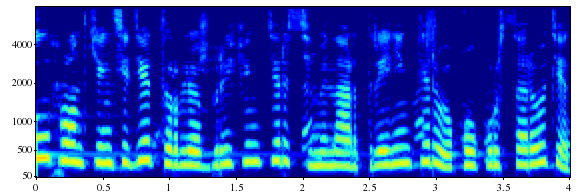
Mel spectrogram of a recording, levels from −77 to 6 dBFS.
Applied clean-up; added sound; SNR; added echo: classical method log-MMSE.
